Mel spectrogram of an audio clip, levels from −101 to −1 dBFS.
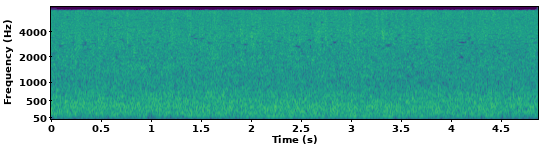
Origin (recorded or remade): recorded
